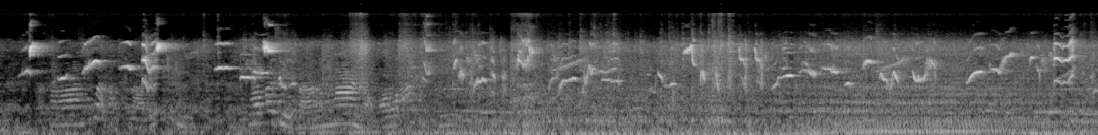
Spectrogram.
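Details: Kacer, or Oriental magpie-robin, heard as masteran song: loud opening burst of chattering whistles, then softer, scattered slurred notes and chips continuing steadily.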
